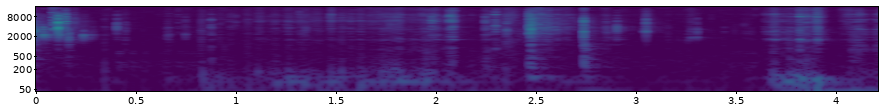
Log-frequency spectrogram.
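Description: A solid white bar of soap with a pink edge, held in the hand, is sliced into curls with a utility-knife blade. Crisp, bright scraping and crunching cuts come in quick bursts, with short dry clicks and no ring, over a low background rumble.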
